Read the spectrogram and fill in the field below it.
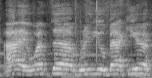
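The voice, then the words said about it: Exaggerated Quebec French accent. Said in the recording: “My Quebec accent is going to get more exaggerated.”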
